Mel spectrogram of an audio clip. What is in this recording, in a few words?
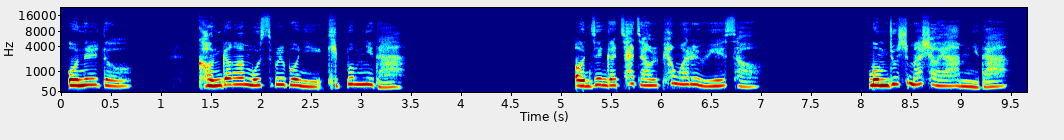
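voice Korean welcome; Daphne; Dafu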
